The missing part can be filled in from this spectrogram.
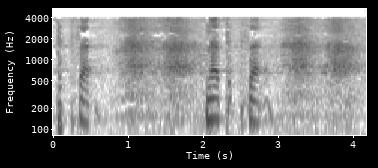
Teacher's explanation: jadi muncul hamas dulu baru sinnya dari tempat makhraj sin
